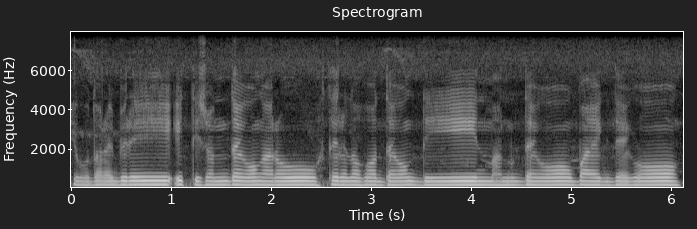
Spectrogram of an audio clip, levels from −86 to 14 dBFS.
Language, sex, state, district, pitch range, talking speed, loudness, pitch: Chakma, female, Tripura, Unakoti, 185-190 Hz, 135 wpm, -14 LUFS, 185 Hz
